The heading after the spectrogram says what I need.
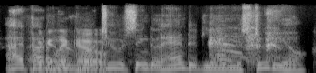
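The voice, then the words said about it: Soothing grandpa-like voice impression. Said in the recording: “That was a great Reagan. Rare. ... Nice Reagan, buddy. ... his Reagan impression ... he does have a soothing grandpa voice”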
